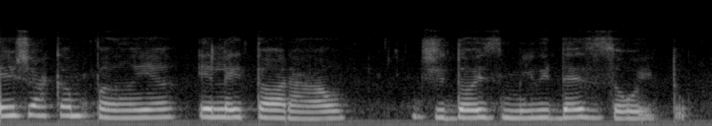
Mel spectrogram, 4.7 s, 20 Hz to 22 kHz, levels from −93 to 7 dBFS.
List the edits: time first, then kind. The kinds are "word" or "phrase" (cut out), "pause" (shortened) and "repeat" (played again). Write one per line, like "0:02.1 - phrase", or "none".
0:01.3 - pause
